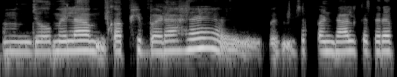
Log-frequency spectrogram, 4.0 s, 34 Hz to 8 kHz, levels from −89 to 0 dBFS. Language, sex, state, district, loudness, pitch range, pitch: Magahi, female, Bihar, Gaya, -24 LUFS, 210-230 Hz, 215 Hz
